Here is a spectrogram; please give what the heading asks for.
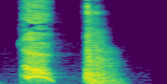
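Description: A door is kicked open in two loud, rough bursts, a forceful bang followed moments later by a second heavy crash, with nobody talking.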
